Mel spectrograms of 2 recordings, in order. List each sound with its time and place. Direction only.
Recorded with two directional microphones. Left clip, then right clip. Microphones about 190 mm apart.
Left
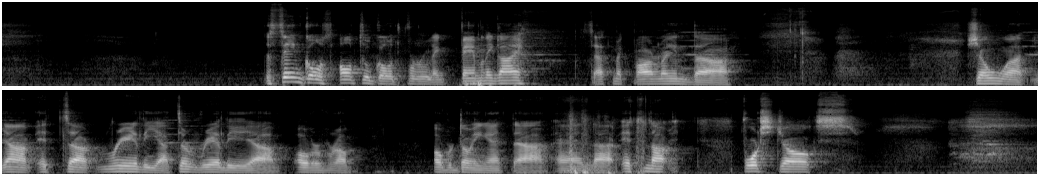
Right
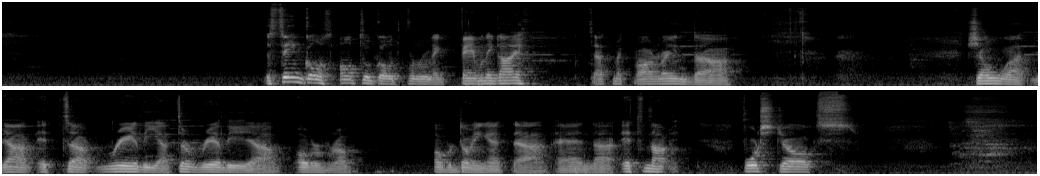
2.6 s speech: 15° right (ahead or behind)
7.7 s gasp: 15° right (ahead or behind)
9.2 s a sound: 10° right (ahead or behind)
10.0 s speech: 10° right (ahead or behind)
18.2 s speech: 50° left (ahead or behind)
19.3 s gasp: 15° right (ahead or behind)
